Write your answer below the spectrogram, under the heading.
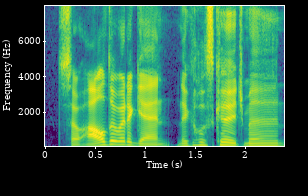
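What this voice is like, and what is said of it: Imitates another person's voice. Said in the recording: “his Nicolas Cage impression ... I'm bad at it. I'm bad at it”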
